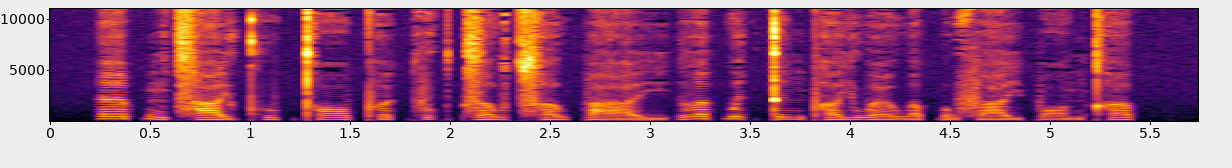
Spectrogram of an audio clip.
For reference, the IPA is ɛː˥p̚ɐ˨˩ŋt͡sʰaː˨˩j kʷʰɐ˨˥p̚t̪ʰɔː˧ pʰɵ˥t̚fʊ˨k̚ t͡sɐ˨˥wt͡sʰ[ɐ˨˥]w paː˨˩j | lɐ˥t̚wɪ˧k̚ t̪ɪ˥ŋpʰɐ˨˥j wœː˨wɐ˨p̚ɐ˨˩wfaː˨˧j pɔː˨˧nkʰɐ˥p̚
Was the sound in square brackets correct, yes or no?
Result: yes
